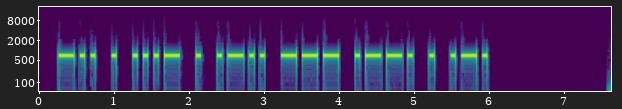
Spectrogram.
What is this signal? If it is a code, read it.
Morse code, heard as a keyed tone, about 17 wpm, 700 Hz. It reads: DEVELOPER
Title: Practice QSO - Exchange 3 - More Info - 17wpm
